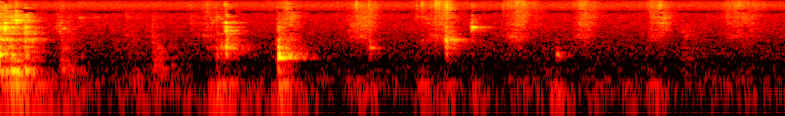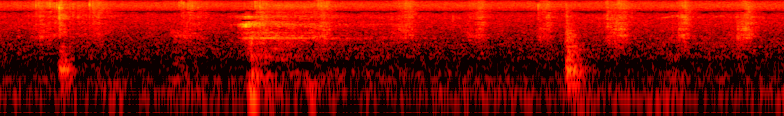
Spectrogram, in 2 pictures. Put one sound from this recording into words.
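A razor scrapes softly across stubble.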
